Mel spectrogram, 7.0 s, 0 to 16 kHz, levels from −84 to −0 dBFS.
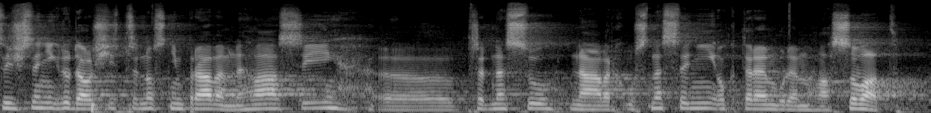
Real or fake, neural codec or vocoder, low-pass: real; none; 14.4 kHz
